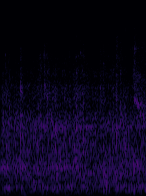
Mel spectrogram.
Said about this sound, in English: yellow passenger train making its way around the train track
